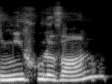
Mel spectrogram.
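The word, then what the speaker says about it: Ní Shúilleabháin: Entonces, sí, hasta mi nombre es Nihulovan, se pronuncia.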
